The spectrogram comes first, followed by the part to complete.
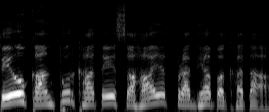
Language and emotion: Gujarati, neutral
